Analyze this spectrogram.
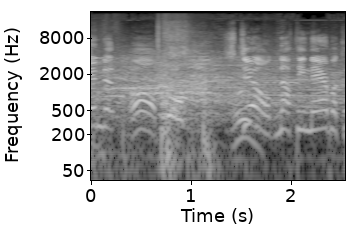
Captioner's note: wrestler grunts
